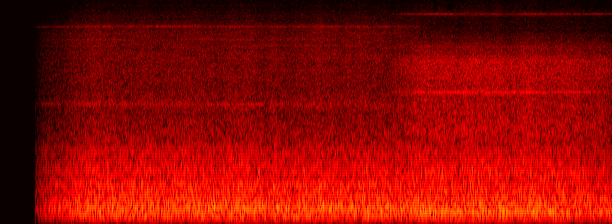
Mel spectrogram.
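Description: Steady drone of a small floatplane's engine and propeller heard from inside the cabin, fading in during the first half second.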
